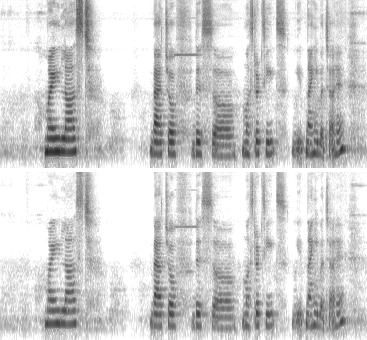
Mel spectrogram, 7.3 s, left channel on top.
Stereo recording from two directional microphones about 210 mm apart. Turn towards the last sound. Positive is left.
turn(degrees=20)  # may be behind; listen again after turning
